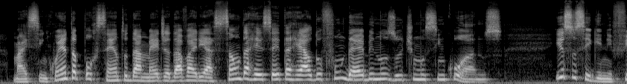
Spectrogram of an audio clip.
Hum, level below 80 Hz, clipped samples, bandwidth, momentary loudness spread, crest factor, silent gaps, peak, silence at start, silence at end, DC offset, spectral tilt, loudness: none; -46 dBFS; under 0.1%; over 20 kHz; 5 LU; 18 dB; none; -2 dBFS; 0.15 s; 0 s; under 0.1%; -3.5 dB/octave; -18 LUFS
